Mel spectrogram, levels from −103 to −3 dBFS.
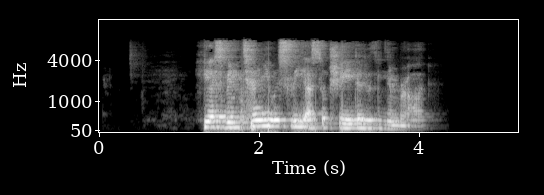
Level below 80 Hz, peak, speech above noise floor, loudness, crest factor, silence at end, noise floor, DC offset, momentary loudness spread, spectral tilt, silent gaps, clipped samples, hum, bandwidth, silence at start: -52 dBFS; -2 dBFS; 58 dB; -14 LUFS; 14 dB; 1.2 s; -72 dBFS; under 0.1%; 12 LU; -6 dB/octave; none; under 0.1%; none; 8.2 kHz; 1.3 s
